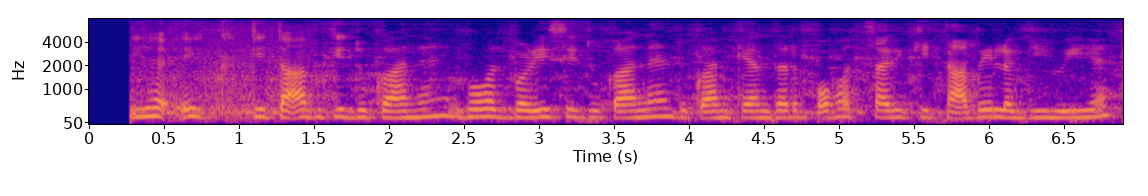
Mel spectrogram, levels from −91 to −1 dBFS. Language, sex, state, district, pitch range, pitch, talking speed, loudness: Hindi, female, Uttar Pradesh, Etah, 190-210 Hz, 200 Hz, 175 wpm, -28 LUFS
